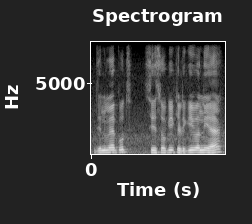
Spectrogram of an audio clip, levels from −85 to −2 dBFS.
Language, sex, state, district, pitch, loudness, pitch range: Hindi, male, Uttar Pradesh, Saharanpur, 155 Hz, -18 LUFS, 145-165 Hz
